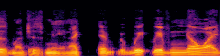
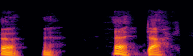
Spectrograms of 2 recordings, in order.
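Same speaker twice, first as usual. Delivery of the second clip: put-on trumpet-like voice. Showing how Warburton says hey Doc: imitating Warburton saying hey Doc. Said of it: "these little sounds of agreement".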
